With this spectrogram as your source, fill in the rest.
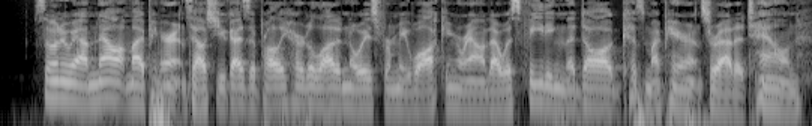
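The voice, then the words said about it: Out of breath while talking. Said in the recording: “I'm out of breath because I'm trying to walk around, feed the dog, record all at the same time.”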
